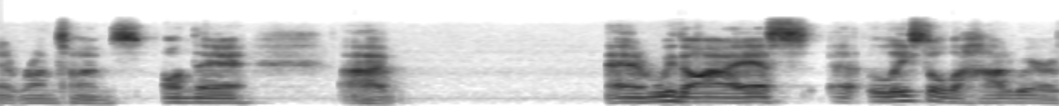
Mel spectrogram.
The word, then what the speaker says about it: IaaS: How do you pronounce it, Kim? I say IaaS.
